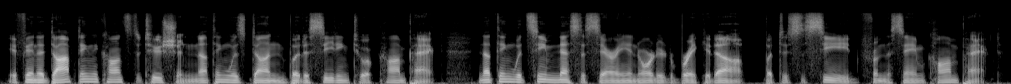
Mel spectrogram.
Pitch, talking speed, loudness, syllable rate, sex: 90 Hz, 180 wpm, -22 LUFS, 5.0 syllables/s, male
